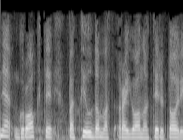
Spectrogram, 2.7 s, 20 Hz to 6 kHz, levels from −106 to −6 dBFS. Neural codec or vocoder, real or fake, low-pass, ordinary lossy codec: autoencoder, 22.05 kHz, a latent of 192 numbers a frame, VITS, trained on many speakers; fake; 5.4 kHz; MP3, 32 kbps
